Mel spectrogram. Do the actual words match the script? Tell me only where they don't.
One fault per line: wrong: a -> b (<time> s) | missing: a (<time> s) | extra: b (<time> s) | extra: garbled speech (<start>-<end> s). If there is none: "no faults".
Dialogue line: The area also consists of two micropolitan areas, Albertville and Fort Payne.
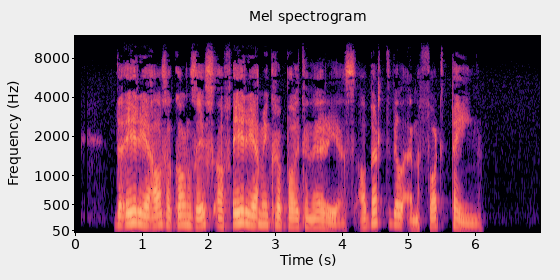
wrong: two -> area (2.4 s)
